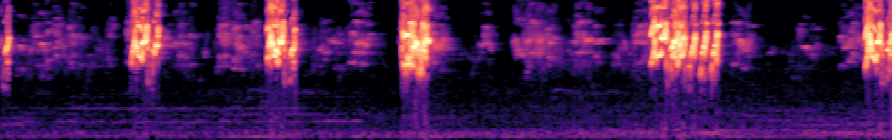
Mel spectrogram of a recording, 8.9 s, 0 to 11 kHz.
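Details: Captive young peach-faced lovebird pair, red-headed green opaline and red-faced dark green, 7-8 months old. Piercing shrill squawks spaced a second or more apart, one rapid stuttering burst, with quiet chatter in between.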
